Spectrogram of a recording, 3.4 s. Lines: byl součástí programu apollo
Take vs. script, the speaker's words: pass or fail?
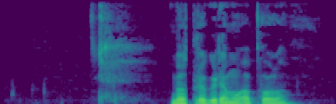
fail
